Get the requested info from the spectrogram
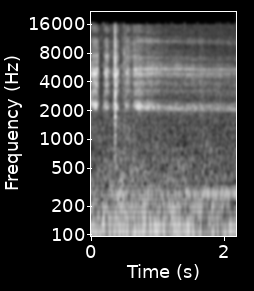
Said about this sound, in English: Jeff Barron drives over a copper-colored hill in the Powder River Basin near Sheridan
